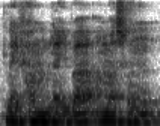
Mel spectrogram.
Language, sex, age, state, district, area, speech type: Manipuri, male, 30-45, Manipur, Thoubal, rural, spontaneous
